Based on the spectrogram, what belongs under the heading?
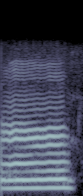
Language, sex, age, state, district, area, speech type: Odia, male, 45-60, Odisha, Nuapada, urban, conversation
